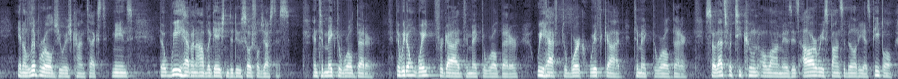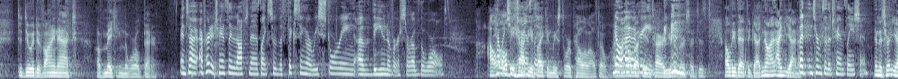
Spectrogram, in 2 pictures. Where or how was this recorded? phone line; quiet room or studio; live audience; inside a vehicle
live audience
